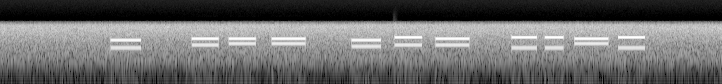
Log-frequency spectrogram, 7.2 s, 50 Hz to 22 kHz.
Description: DTMF, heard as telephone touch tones, dialled by hand, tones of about 250 ms, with phone line noise. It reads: 1 800 498 3303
